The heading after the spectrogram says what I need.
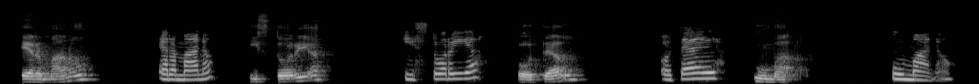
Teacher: la H in Spanish is typically silent, so you just pretend like it's not even there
